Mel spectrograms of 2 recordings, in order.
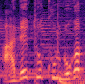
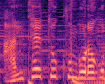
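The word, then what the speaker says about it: Antetokounmpo: 이때 그는 나이지리아식으로는 아데토쿤보, 그리스식으로는 안테토쿤보라고 밝히며 편한 대로 불러달라고 했죠.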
